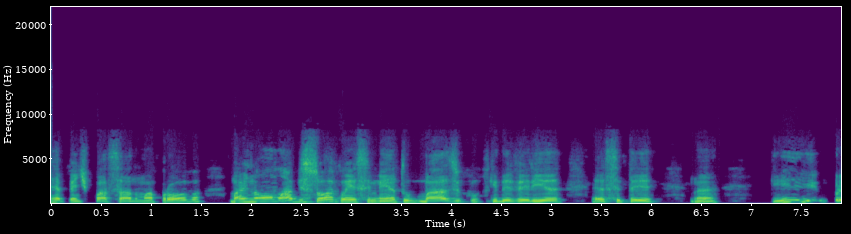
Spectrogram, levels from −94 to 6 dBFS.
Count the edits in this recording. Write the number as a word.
two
